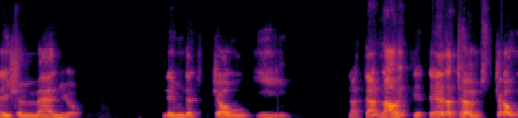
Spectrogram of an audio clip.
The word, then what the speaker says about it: Zhou Yi: We also refer this book as another name, Zhou Yi.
